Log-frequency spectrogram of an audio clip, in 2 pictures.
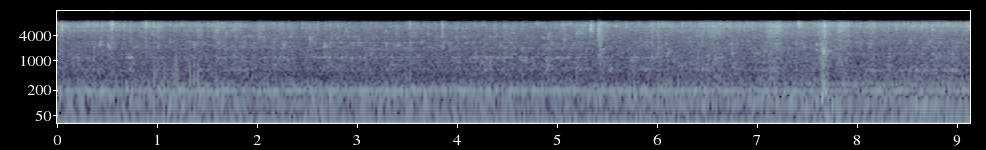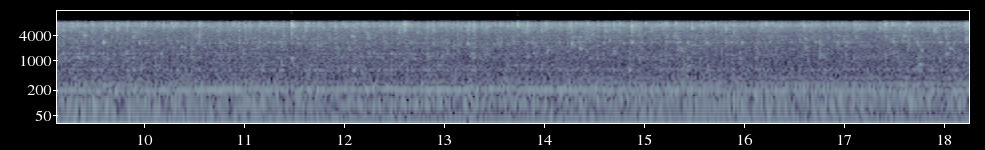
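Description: Water trickling and dripping steadily in a nano cube reef aquarium's circulation, over a steady low hum. One sharp click partway through.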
